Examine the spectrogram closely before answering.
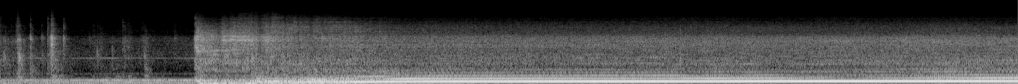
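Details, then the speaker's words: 1965 Mustang straight-six, accelerator linkage left disconnected: engine catches and instantly races to a steady wide-open roar with no let-off; throttle stuck at full tilt. "Clearly I forgot to hook something up. Oh, yeah. Whoops. Never hooked up the accelerator linkage. She was on full tilt."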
